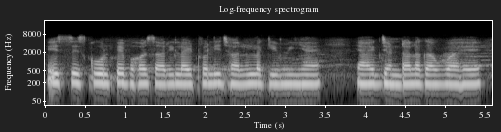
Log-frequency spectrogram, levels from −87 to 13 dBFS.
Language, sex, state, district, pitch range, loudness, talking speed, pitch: Hindi, female, Uttar Pradesh, Lalitpur, 185-195 Hz, -14 LUFS, 180 wpm, 185 Hz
